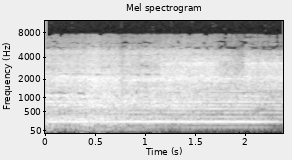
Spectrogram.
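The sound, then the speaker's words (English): A loud, steady engine drone from an aircraft in flight with damaged control cables, a constant low hum with a rough buzzing edge that holds evenly throughout and eases slightly at the end. “Shut off that engine, Sammy”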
